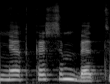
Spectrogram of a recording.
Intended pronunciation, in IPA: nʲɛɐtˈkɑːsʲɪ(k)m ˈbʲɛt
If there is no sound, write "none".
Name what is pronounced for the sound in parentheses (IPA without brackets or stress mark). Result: none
